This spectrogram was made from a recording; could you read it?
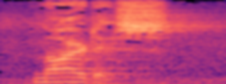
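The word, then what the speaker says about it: Martis (μάρτυς): In the Greek, the word witness is pronounced Martis.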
